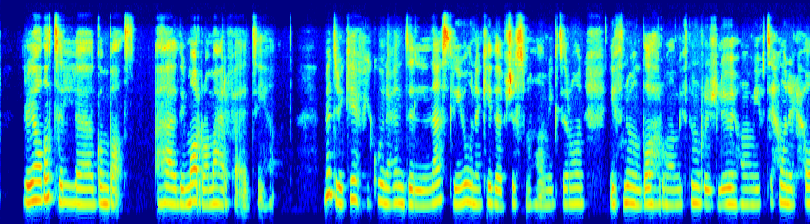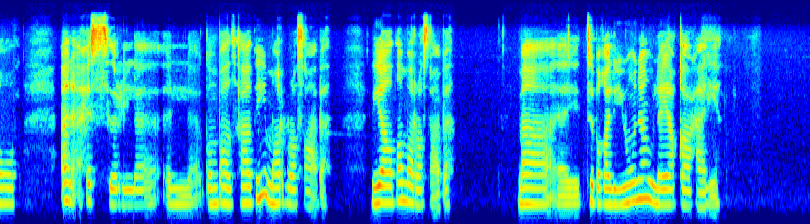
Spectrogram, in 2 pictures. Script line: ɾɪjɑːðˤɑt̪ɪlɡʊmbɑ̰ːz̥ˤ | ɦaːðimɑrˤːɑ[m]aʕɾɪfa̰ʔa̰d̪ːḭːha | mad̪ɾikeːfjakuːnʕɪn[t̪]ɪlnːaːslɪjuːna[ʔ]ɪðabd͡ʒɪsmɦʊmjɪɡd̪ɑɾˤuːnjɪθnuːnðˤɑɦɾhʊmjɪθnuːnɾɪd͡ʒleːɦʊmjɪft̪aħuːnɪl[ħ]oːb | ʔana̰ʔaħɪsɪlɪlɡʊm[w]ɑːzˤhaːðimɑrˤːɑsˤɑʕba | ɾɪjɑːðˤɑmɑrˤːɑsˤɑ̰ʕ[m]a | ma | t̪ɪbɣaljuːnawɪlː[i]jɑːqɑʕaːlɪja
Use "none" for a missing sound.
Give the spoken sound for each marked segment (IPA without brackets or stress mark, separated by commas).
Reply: m, d̪, k, ħ, b, b, a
